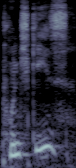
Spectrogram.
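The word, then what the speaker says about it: pączki: That is such a weird name. And it's spelled not like that. It's spelled like Pulzcki. Too many vowels in a word. Yeah, it's spelled like a Polak spells it because it's Polish.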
